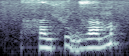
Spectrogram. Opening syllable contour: low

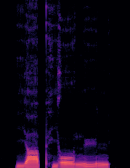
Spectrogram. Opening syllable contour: rising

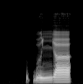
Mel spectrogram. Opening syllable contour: low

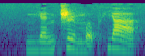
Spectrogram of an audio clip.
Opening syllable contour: rising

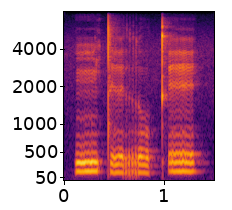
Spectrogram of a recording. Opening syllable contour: high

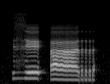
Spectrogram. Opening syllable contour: high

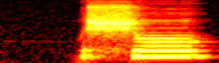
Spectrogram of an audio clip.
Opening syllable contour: high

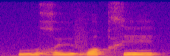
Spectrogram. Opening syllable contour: low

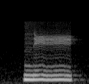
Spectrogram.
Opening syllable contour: high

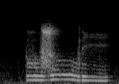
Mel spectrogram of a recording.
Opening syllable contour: low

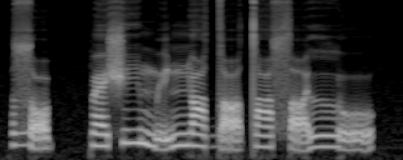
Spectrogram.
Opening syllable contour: low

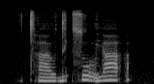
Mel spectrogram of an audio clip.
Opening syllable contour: low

